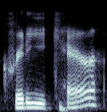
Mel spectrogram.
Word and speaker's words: Kriti Khare: I'm here with book blogger Kriti Khare. That is pronounced correct, right?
